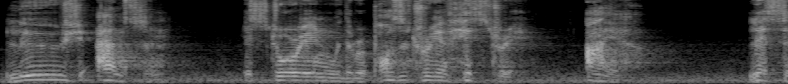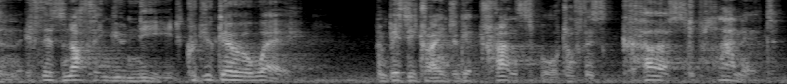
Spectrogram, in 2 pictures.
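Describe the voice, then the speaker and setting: A man's voice: animated, normal speed, pushed and bright. An actor playing an impatient, suspicious male alien historian in a video game, with a huffy, sardonic delivery. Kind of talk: video game dramatic acting. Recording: long reverb, faint rumbling noise.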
